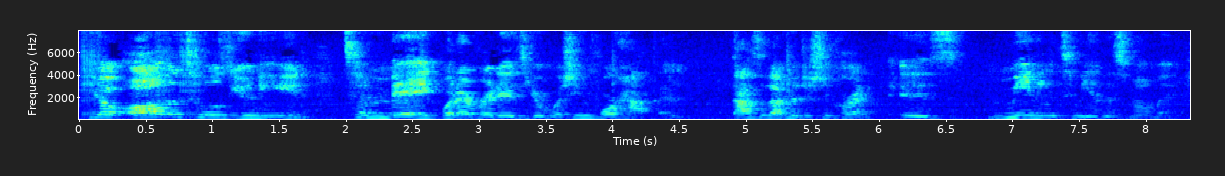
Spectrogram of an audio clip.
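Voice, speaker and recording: A chatty woman lays out tarot cards for her viewers, relaxed and full of little fillers. Her nose is a bit stuffy and her throat a little sore from allergies. The sound is echoey, with faint room hum underneath. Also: medium pitch, moderate pace, recorded from a distance. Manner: chatty, relaxed, many likes and ums. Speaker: tarot reader and astrologer. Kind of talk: casual tarot reading for viewers.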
